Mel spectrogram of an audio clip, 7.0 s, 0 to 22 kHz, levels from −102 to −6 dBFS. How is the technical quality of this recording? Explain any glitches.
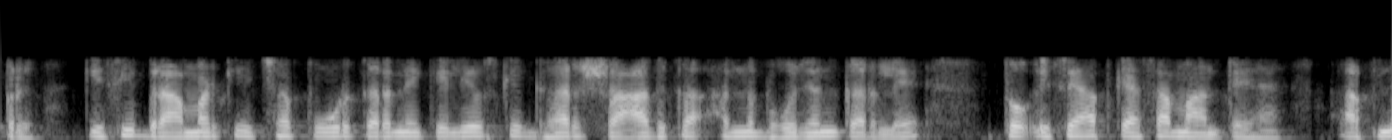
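The speech sounds thin, slightly rough and synthetic across the whole recording, with audible codec damage and nothing above about 3.8 kHz. This comes from the G.729 codec, which fits an 8 kbit/s G.729A stream. Rather than storing the waveform, it rebuilds each 10 ms frame from a vocal tract filter, a pitch predictor and a few pulses per half-frame. That sparse model leaves the buzzy, artificial edge, and the narrow band removes the crisp, airy top end.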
